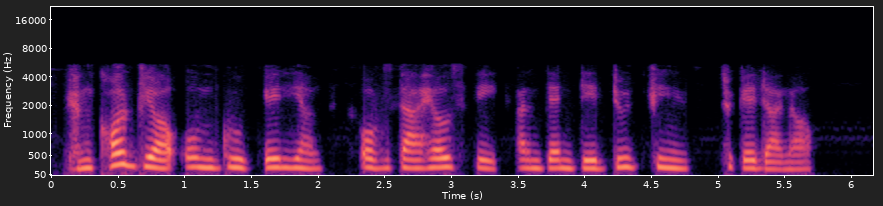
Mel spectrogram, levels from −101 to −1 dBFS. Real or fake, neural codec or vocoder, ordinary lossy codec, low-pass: fake; codec, 16 kHz in and 24 kHz out, 0.6 kbps, FocalCodec, streaming, 4096 codes; none; 5.4 kHz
